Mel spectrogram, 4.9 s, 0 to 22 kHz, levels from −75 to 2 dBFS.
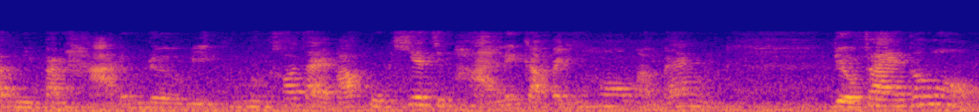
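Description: From start to end, the speech carries heavy damage typical of Dolby Digital compression, the likely cause. Nothing reaches above 7 kHz, so the sound is dull. The coder splits the signal into bands of frequency lines. Starved of bits, it leaves many lines empty and fills them with noise on playback. The damage is severe, which fits a bitrate around 48 kbps. Voiced sounds carry a rough, fluttering haze.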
